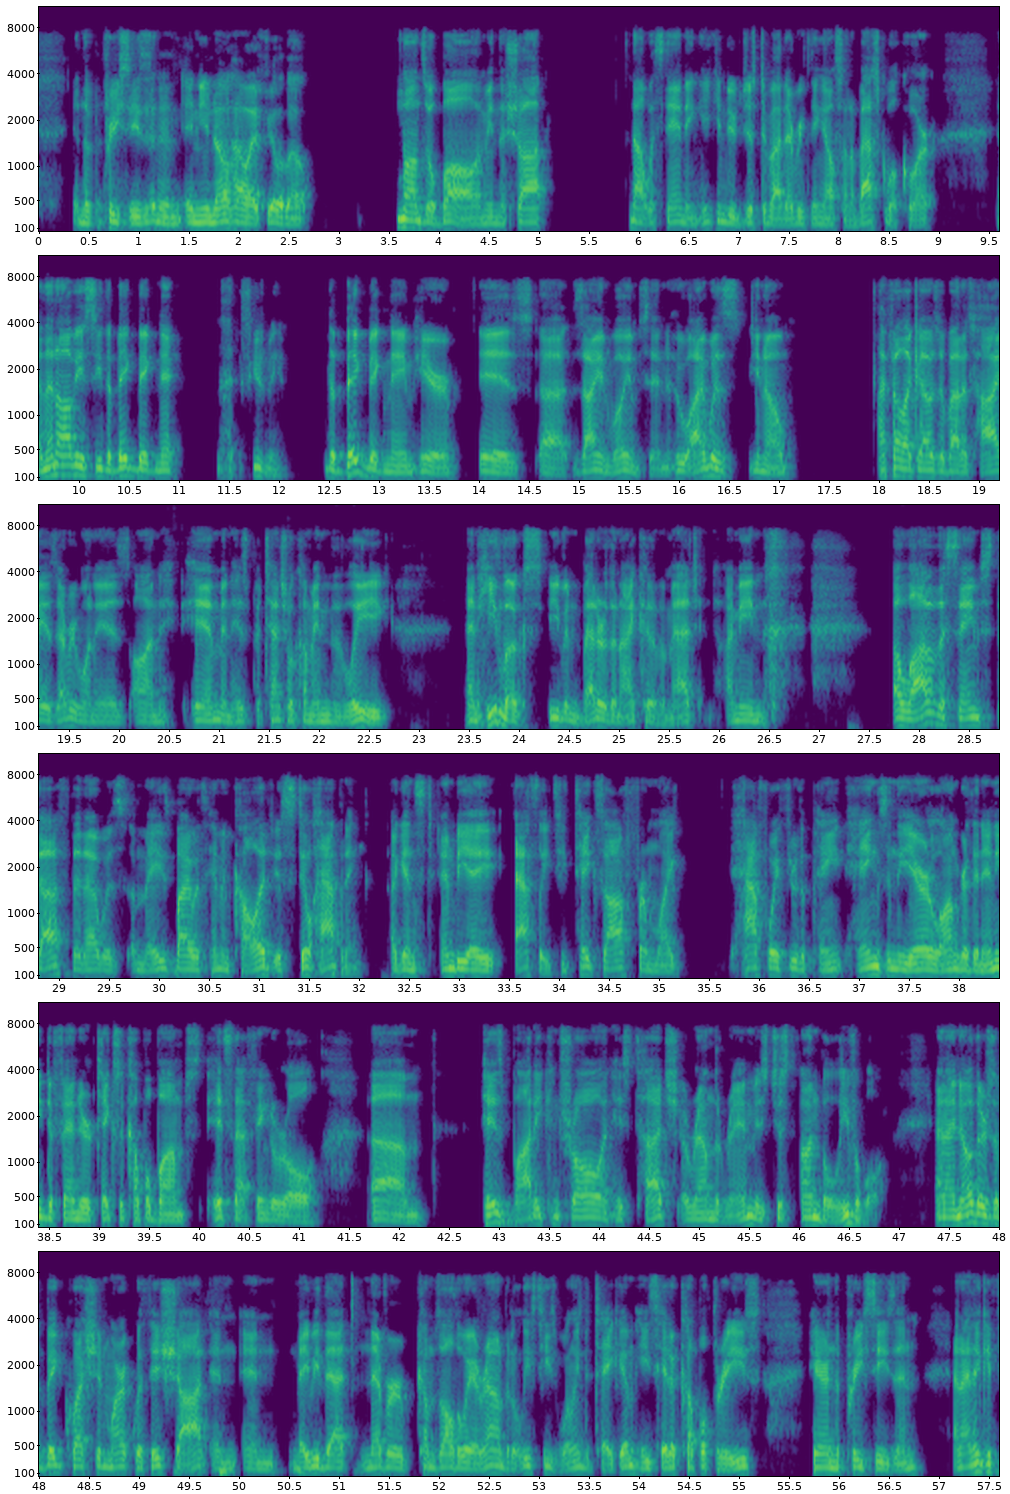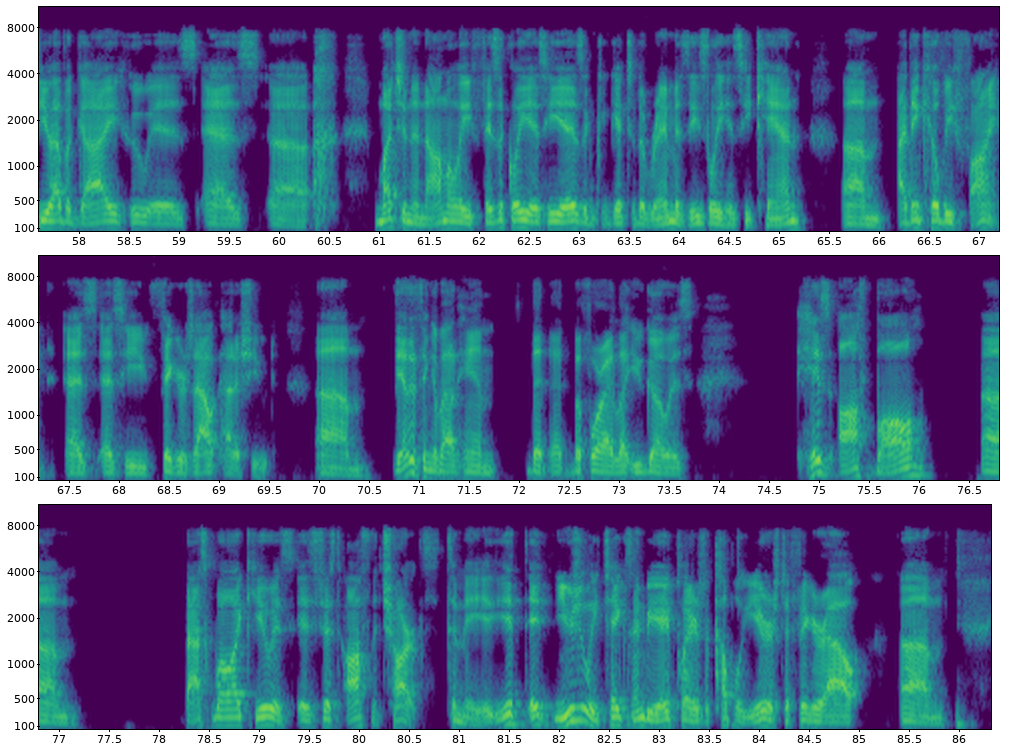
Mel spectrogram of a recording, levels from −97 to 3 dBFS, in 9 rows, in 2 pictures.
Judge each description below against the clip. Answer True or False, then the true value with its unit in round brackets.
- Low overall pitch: True (95 Hz)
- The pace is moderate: True (185 wpm)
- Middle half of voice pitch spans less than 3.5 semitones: True (3.0 semitones)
